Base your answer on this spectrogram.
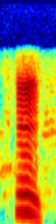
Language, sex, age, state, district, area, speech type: Manipuri, male, 45-60, Manipur, Kangpokpi, urban, conversation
